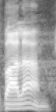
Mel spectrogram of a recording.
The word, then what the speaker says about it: Balaam: Digan Balaam. Ese era su nombre. Así es como lo pronunciamos, Balaam.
